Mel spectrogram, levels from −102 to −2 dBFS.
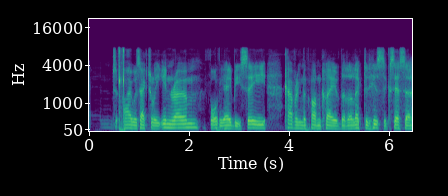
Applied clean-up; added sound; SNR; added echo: neural mask model DeepFilterNet 3.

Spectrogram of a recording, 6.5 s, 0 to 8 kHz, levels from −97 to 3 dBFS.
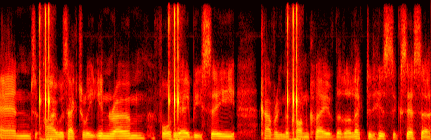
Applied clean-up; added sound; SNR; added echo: none; Finger snapping; -2 dB; none.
